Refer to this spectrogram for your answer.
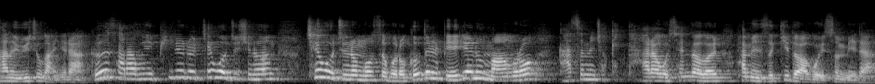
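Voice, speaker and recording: Loud and high-pitched, a man speaks at a fairly quick pace with very wide pitch swings, amid noticeable background noise and audible room echo. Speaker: pastor. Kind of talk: sermon. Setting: church.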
